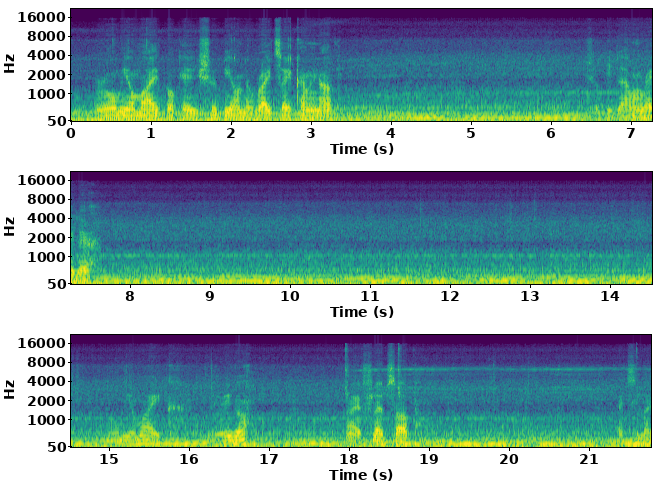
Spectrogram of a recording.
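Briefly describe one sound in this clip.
A small plane's engine drones steadily with a low hum.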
